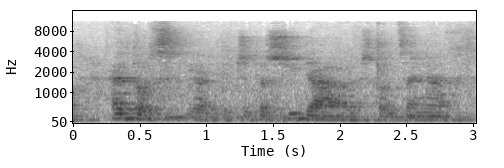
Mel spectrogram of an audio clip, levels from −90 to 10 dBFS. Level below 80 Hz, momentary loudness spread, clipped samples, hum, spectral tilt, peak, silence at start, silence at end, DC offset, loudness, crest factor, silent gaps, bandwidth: -56 dBFS; 7 LU; under 0.1%; none; -4.5 dB/octave; -6 dBFS; 0 s; 0 s; under 0.1%; -23 LUFS; 18 dB; none; 11.5 kHz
